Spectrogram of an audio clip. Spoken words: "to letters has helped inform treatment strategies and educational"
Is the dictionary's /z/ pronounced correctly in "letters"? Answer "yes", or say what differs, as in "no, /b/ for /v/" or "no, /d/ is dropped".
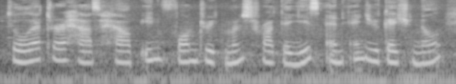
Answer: no, /z/ is dropped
